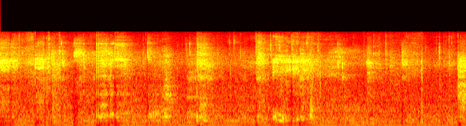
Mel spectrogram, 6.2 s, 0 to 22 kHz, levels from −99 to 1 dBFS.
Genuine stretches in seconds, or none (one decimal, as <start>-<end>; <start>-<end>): 0.0-6.2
